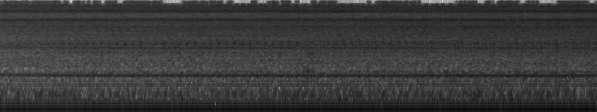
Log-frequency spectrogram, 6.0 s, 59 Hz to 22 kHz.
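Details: 2004 Honda Accord rough, lumpy idle that keeps missing as ignition coils are pulled one at a time to find the dead cylinder.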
